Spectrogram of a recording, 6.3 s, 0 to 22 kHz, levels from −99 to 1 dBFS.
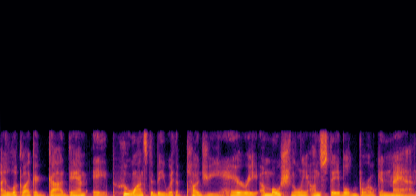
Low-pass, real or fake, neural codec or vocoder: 7.2 kHz; real; none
